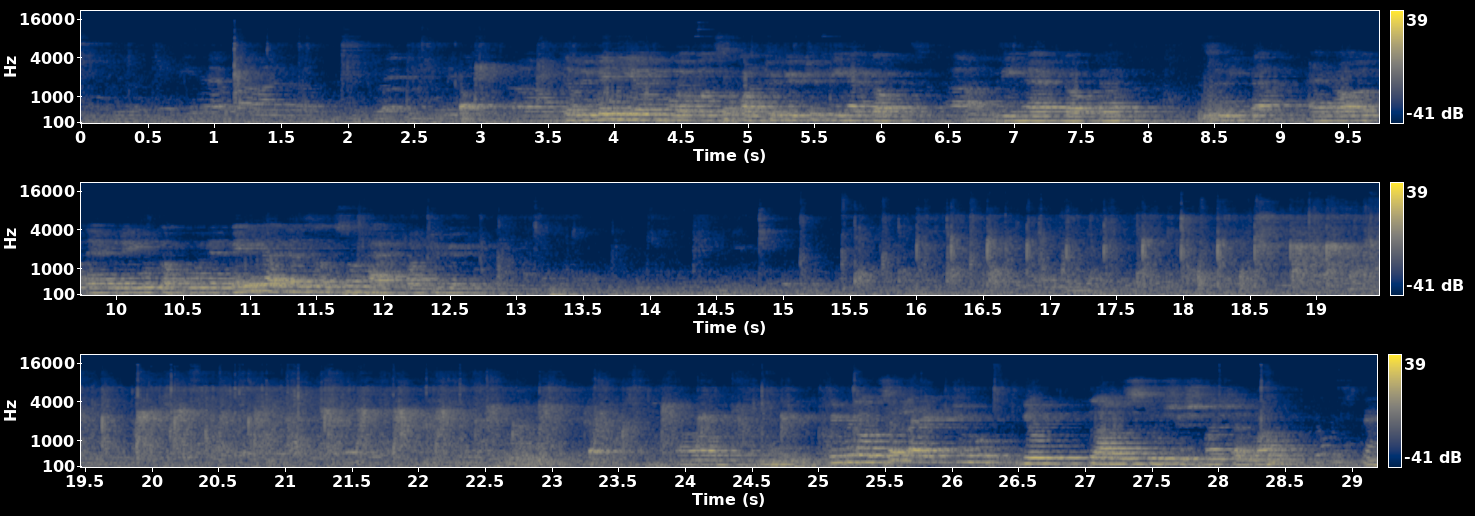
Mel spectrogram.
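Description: A middle-aged woman speaks steadily into a microphone over a loudspeaker.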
